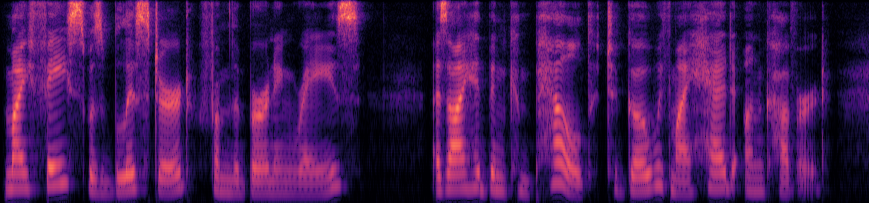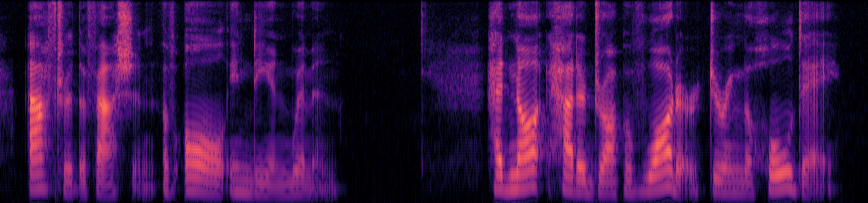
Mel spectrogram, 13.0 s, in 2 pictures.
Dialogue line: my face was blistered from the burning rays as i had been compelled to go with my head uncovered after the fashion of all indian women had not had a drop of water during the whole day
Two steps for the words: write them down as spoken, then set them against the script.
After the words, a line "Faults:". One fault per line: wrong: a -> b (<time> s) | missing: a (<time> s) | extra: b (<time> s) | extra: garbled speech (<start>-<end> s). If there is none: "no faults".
my face was blistered from the burning rays as i had been compelled to go with my head uncovered after the fashion of all indian women had not had a drop of water during the whole day
Faults:
no faults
